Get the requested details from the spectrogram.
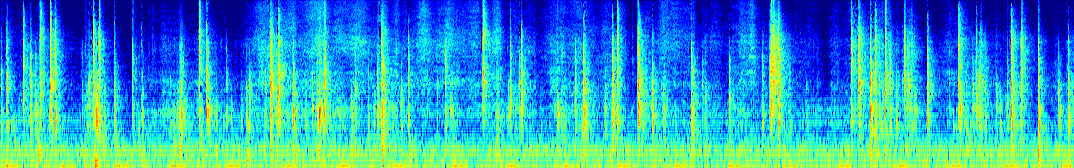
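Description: A Ready Rice plastic laminate pouch, held in both hands, is tapped and scratched with long glittery nails. It gives a quick, uneven run of sharp, bright clicks and crackly scratches that die away almost at once, over a faint low hum.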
